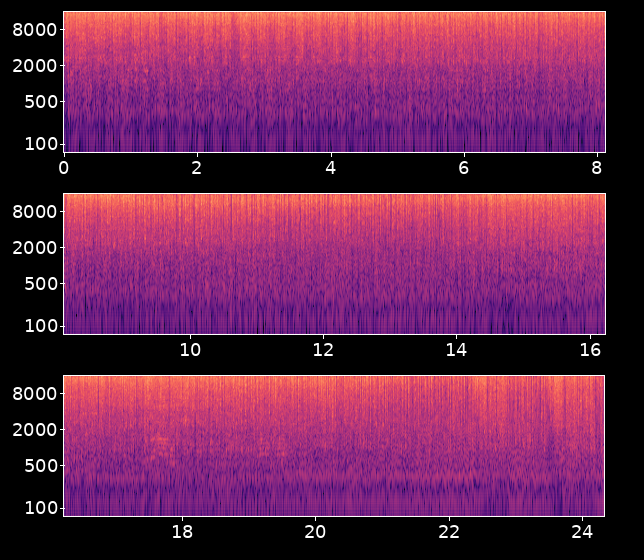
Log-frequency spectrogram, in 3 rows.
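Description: A carbureted 5.9-litre V8 in a 1989 Dodge Dakota idles with a loud, steady, close rumble that holds unbroken throughout.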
